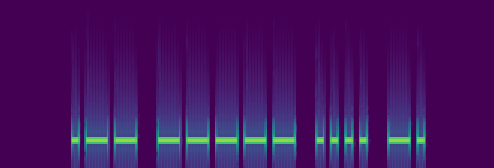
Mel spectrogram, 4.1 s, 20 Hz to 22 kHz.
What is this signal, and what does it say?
Morse code, heard as a keyed tone, about 25 wpm, 700 Hz. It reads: W0HN
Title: Speed Racing - USA 1x2 Call Signs 20wpm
